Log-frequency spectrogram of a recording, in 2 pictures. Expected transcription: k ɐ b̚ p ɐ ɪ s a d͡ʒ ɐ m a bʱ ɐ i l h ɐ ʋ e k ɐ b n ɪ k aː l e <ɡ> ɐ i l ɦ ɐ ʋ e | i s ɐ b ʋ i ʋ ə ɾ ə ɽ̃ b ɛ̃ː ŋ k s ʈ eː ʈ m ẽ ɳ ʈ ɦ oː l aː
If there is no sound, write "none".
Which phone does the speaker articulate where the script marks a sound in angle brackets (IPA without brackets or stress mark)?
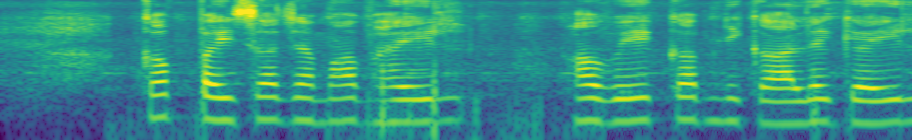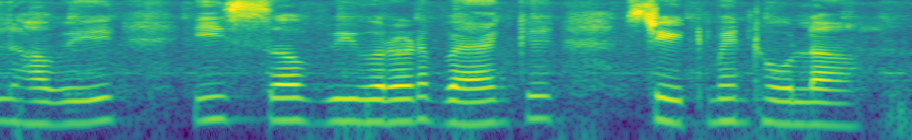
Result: ɡ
